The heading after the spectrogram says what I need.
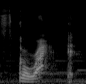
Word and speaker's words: Scrack: It's all in the throat. Scrack.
